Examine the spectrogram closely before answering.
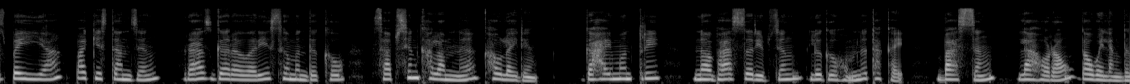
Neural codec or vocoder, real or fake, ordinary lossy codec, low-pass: vocoder, 44.1 kHz, 128 mel bands every 512 samples, BigVGAN v2; fake; none; 14.4 kHz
